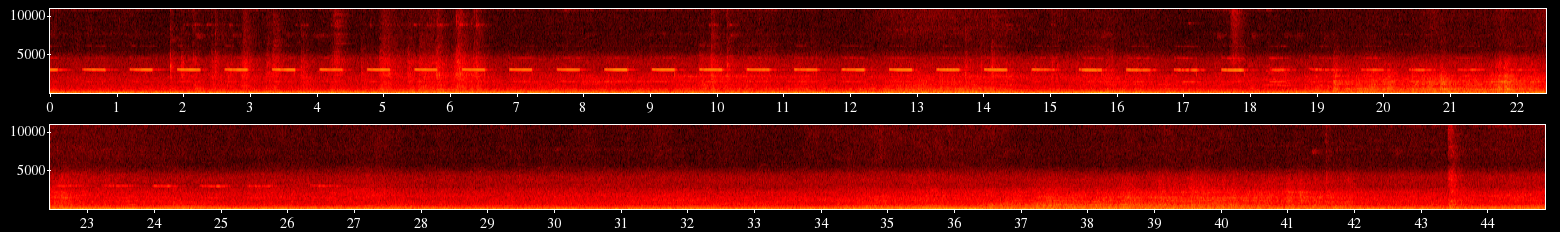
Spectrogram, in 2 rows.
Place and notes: Road construction, Sony PCM D50 + Soundman OKM II
Taipei City, Taiwan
